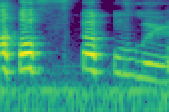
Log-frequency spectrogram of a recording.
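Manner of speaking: laughing, loud and high, echoing "Also, loons.". Retold or imitated. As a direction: repeat "Also, loons." through a big laugh.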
